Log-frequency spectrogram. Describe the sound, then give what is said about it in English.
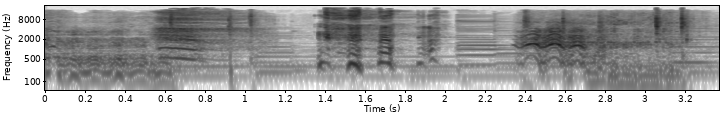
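A horse whinnies loudly, a series of shaky, quavering neighs with brief snorting breaths between them, heard on its own with no talking. “We got a whole new horse library because in that show, there's three characters who are horses, so there are no actors voicing them.”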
